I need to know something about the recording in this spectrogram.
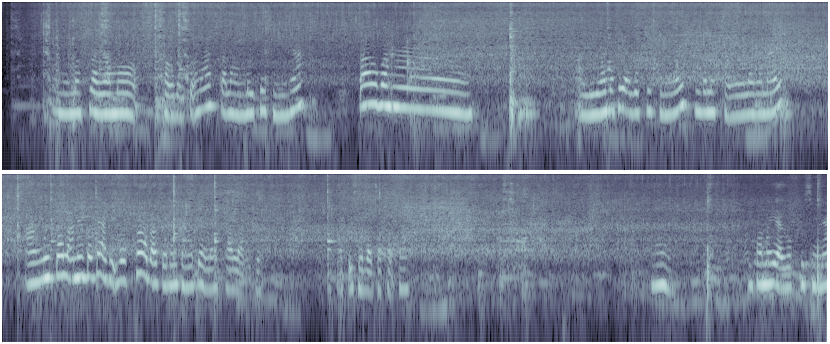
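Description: Chicken pieces frying and sizzling in a karahi, stirred with a metal spoon that scrapes and clicks against the pan. A voice talks over it on and off for the first two-thirds.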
